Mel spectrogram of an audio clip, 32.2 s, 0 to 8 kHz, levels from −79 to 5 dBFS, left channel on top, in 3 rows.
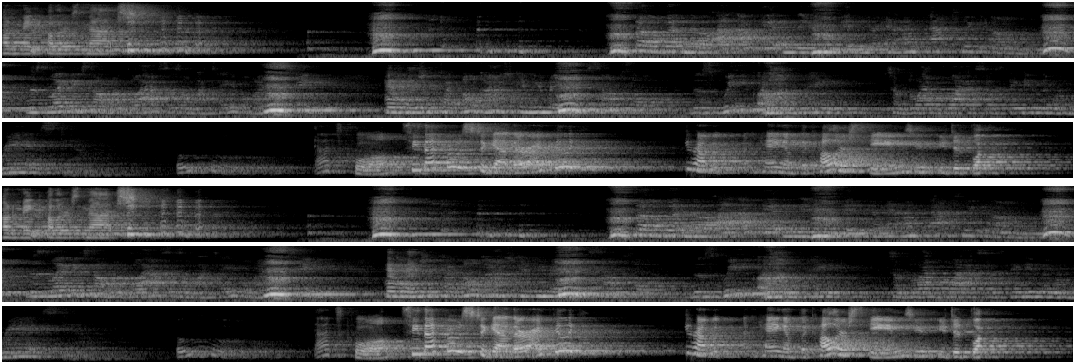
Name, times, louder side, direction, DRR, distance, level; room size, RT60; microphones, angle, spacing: voice 1, 0.0-1.8 14.6-14.9 23.2-23.9 24.6-24.7 25.0-27.3 28.3-31.2, right 3 dB, 30° right, 3 dB, 0.9 m, -26 dB
voice 2, 0.8-2.2 3.0-3.1 4.7-5.3 6.3-10.4 11.0-17.3 17.6-19.2 19.5-22.4 25.5-25.8, equal, 70° left, -5 dB, 2.4 m, -38 dB
sound 1, 3.7-4.0 6.1-6.4 7.1-7.2 8.1-8.4 10.4-10.7 11.8-11.9 13.3-13.6 14.6-14.7 15.0-15.1 16.3-16.6 18.3-18.6, equal, 5° left, 0.4 m, -25 dB
14.5 x 11.0 x 3.0 m, 2.3 s
head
